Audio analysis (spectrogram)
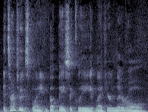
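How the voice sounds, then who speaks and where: Male interview guest, soft dark tone, thoughtful and explanatory, roomy sound with faint noise behind. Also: lowish voice, very animated, fairly quick. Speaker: guest, acting teacher. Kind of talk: casual interview conversation.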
